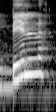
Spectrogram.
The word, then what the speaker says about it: bills: Par exemple, en anglais, j'aurais dit « my bills », on prononce le « s » du pluriel. En français, on ne prononce pas les « s » pluriels. Donc, « m'a payé mes bills », il fait rimer avec « tranquille ».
